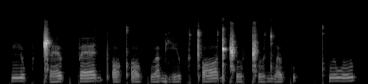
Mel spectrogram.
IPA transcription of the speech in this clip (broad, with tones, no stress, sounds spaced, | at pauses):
n u˧˥ kʷ ǁ ɛː˩˥ kʷ p ɛː˧˥ d pʼ ɔ˩˥ kʼ ɔ˩˥ kʷ a˩˥ b j iː˩˥ kʷ tʼ ɔː˧˥ d ǁ u˩˥ ǁ u˩˥ d w ɐ˩˥ kʷ | kʷʰ i˧˥ w u˧˥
